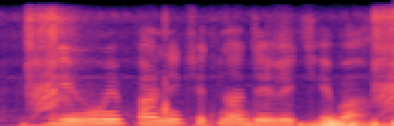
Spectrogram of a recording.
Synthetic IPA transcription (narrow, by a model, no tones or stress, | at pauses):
ɡiɦũmẽpaːnikɪt̪nad̪eːʋekḛbaː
